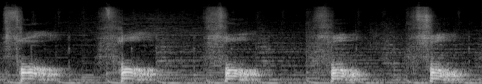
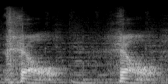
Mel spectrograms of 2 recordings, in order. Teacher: Segura um pouco o L, ele é mais cheio e não som de U, não tem L's com som de U em inglês. · Então, hell, hell. Esse L é o dark L que você precisa fazer no final da palavra.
